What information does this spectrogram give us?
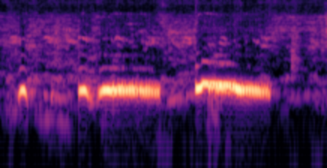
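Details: Spotted dove call of the kind used to lure doves into traps: two short clipped notes, then two long, steady, slightly wavering cooing notes, the second rising a little at its start, in a quiet small room.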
